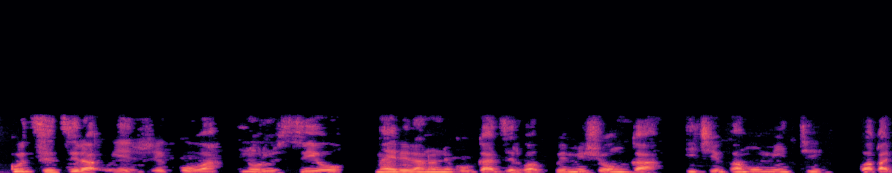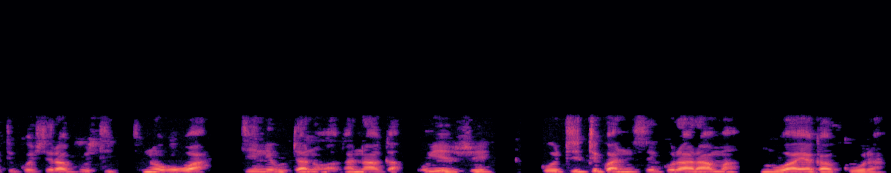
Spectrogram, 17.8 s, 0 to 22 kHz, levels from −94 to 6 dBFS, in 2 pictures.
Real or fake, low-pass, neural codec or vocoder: real; 7.2 kHz; none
